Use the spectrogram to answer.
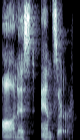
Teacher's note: the word honest starts with an h but the h is silent so the first sound we hear is ah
